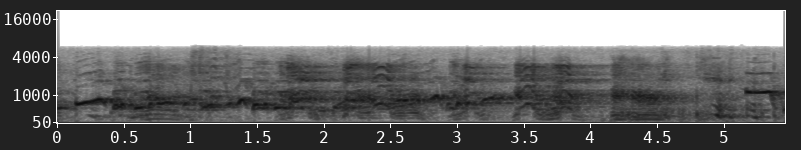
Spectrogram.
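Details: Alaskan Malamute, a pet dog, vocalizing after a person laughed hard: a continuous run of drawn-out, wavering howl-like barks and woo sounds with bending pitch, a person's voice possibly mixed in.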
